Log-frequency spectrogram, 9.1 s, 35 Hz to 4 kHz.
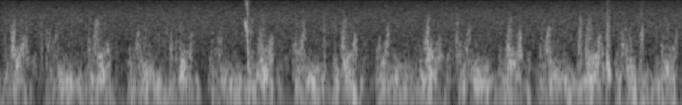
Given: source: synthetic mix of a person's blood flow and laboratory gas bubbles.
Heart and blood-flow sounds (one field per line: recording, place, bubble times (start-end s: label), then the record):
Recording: Doppler ultrasound of blood flow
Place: precordium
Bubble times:
3.25-3.40 s: bubbles
7.99-8.18 s: bubbles
8.52-8.61 s: bubbles
From the record:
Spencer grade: 2 (many but less than half of the cardiac periods contain bubble signals, singularly or in groups)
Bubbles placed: only in the low amplitude regions of the cardiac cycle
